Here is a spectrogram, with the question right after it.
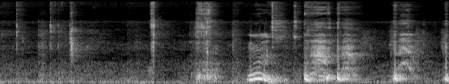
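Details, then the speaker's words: A few short, harsh coughs with throat-clearing from a man choking slightly while eating a chicken fillet with sauce, in a small room; cough. "jos sak Jose guys sampai batuk sak Jose enak banget guys"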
